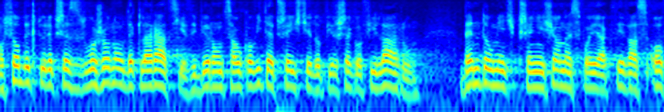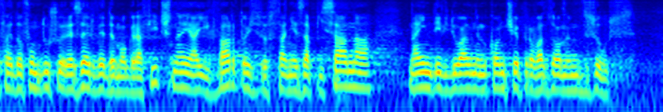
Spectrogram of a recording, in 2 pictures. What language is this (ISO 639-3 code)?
pol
